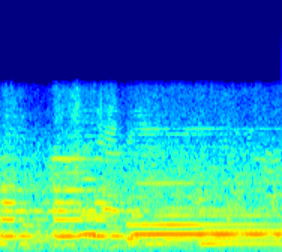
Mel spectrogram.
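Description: Guitar music, with held notes and chords changing every half second or so.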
